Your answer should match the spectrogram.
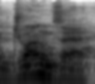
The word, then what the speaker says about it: Zhuangzi: These words are pronounced the same. So Zhuangzi is how you pronounce this, whichever way you're writing it in Roman letters.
